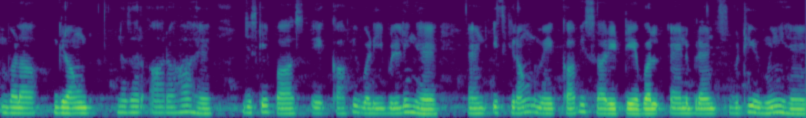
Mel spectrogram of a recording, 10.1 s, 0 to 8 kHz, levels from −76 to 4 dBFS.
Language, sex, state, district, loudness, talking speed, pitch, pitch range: Hindi, male, Chhattisgarh, Balrampur, -18 LUFS, 155 wpm, 135 Hz, 125-145 Hz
